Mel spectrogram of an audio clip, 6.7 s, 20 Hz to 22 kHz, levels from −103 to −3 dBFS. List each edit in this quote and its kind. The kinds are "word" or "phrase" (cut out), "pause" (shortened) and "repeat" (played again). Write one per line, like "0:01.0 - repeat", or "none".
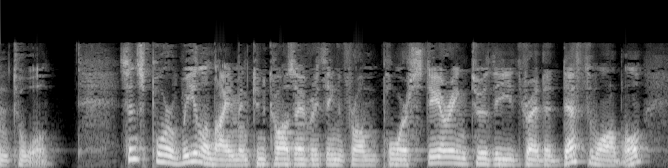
none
